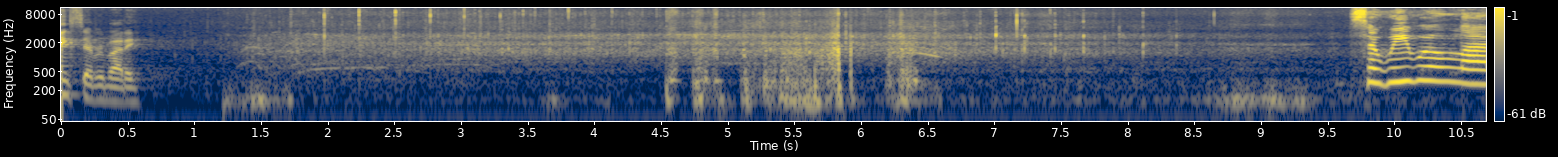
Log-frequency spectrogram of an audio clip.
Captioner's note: applause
